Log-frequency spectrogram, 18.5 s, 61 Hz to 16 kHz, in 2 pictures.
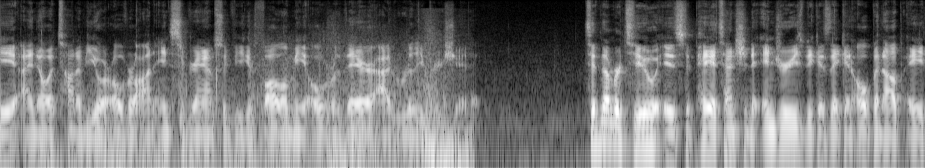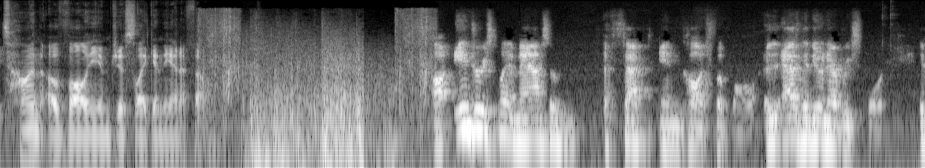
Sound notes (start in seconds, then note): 11.7 thunder bangs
